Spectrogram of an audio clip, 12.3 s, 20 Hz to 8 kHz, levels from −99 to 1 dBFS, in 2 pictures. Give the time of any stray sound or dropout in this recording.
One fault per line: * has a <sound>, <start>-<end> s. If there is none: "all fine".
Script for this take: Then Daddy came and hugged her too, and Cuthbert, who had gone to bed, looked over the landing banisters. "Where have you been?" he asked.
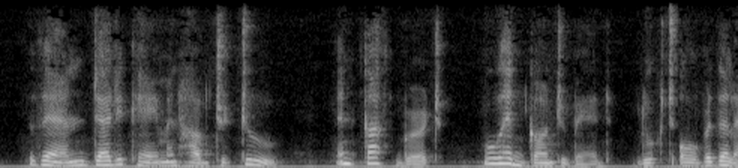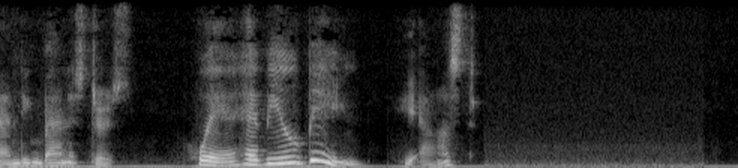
all fine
